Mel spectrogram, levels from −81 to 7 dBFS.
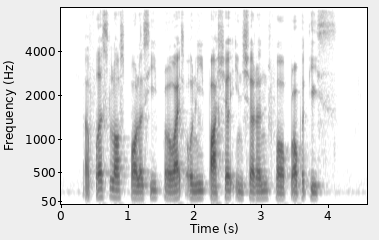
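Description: No technical faults can be heard anywhere in the speech. There is no moment in the recording that needs a timestamp.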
